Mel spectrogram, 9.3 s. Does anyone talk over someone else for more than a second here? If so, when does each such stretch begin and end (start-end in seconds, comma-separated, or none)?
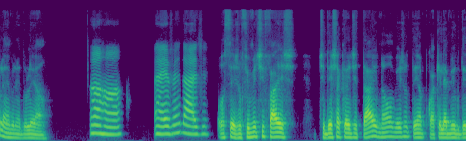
none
